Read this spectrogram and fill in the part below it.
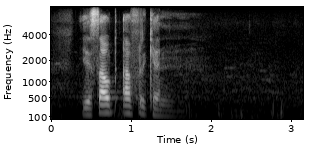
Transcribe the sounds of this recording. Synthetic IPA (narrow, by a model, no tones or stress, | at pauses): jɛsawt̪ʰʼafrikʰan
